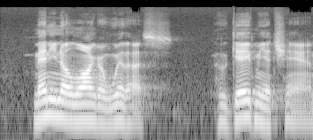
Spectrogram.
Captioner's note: none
